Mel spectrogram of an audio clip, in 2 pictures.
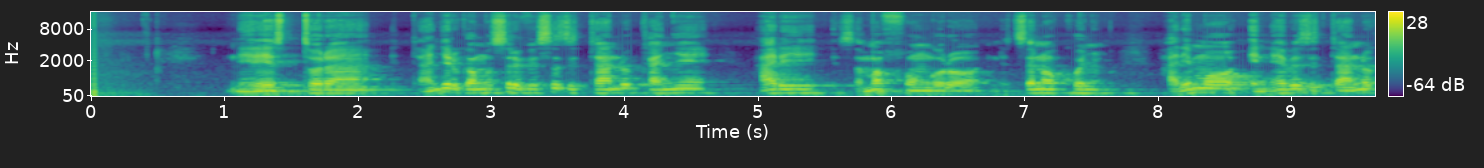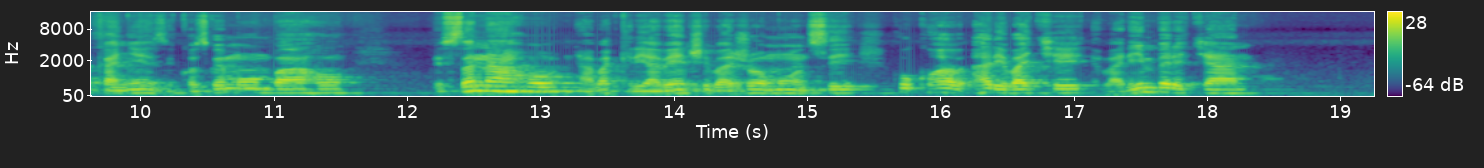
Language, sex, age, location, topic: Kinyarwanda, female, 25-35, Nyagatare, finance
